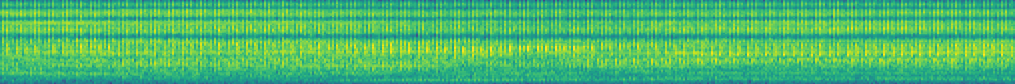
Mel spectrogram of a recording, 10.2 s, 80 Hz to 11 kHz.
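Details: 2004 Pontiac Grand Prix GTP Comp G petrol engine idling with a steady, sharp knock about three times a second over the hum.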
